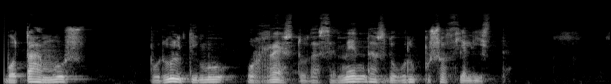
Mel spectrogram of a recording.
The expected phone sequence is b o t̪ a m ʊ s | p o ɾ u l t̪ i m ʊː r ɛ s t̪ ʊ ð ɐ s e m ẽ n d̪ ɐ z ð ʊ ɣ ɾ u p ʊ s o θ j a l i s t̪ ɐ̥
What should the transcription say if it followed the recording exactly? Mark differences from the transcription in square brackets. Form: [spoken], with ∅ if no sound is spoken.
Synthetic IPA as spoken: b o t̪ a m ʊ s | p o ɾ u l t̪ i m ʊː r ɛ s t̪ ʊ ð ɐ s e m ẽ n d̪ ɐ z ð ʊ ɣ ɾ u p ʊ s o θ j a l i s t̪ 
